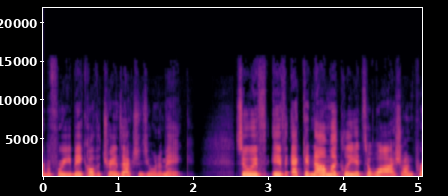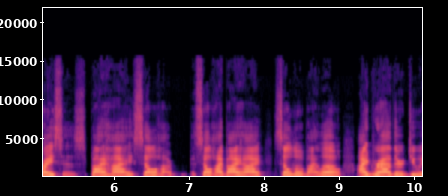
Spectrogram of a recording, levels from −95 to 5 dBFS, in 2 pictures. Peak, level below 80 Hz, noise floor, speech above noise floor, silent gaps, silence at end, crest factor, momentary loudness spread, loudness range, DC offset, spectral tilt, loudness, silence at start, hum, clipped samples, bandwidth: -2 dBFS; -64 dBFS; -59 dBFS; 36 dB; none; 0 s; 22 dB; 11 LU; 3 LU; under 0.1%; -5.5 dB/octave; -23 LUFS; 0 s; none; under 0.1%; 15.5 kHz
